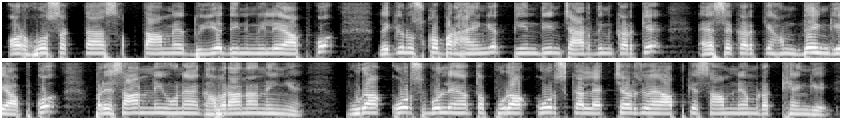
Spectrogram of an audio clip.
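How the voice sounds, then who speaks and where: A man's voice: high-pitched, smooth. A male physics teacher, lecturing patiently and repeating questions back to his students. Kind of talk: classroom lecture.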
